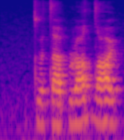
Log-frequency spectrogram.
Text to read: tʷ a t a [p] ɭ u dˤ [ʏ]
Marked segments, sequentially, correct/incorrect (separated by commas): correct, correct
